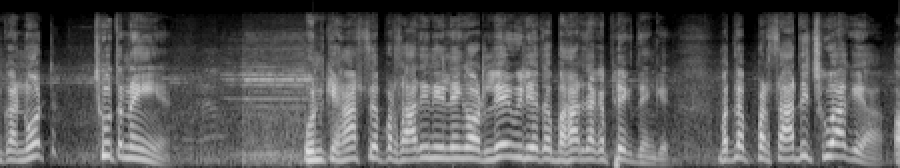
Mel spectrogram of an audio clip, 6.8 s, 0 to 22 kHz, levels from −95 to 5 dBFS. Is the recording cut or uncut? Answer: uncut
